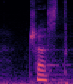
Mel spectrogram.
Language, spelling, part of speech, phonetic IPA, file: Belarusian, частка, noun, [ˈt͡ʂastka], Be-частка.ogg
- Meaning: part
